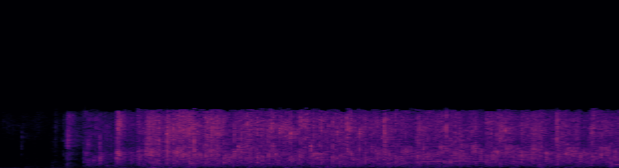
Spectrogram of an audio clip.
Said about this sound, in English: join me in giving a warm round of applause to Pro Football Hall of Famer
